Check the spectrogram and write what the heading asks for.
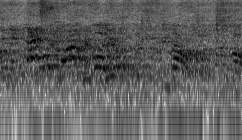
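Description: Several voices talking and calling out over one another, with a low steady hum underneath.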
